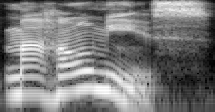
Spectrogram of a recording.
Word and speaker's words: Mahomes: It's Patrick Mahomes. Yeah, there you go. Because he's my homie.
